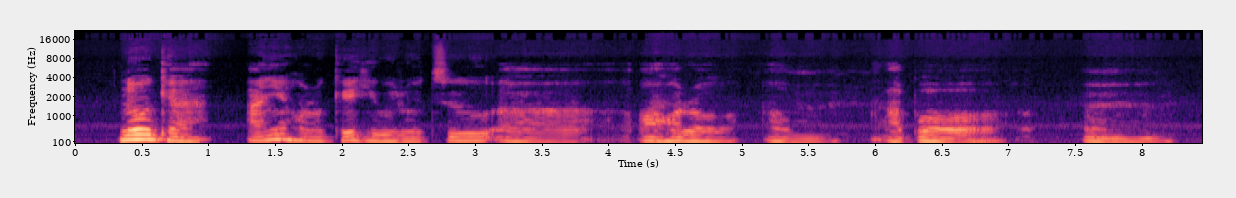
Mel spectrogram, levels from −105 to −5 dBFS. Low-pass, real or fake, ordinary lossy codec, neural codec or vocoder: 19.8 kHz; fake; MP3, 96 kbps; vocoder, 44.1 kHz, 128 mel bands every 512 samples, BigVGAN v2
